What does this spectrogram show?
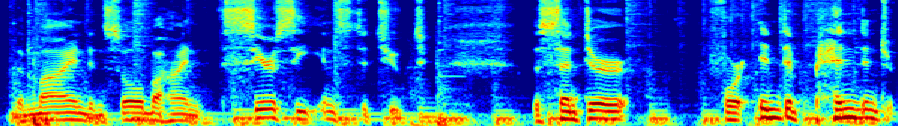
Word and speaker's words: CiRCE: I say it right depends what what region you're from if you're Greek you got to say kir k yeah you're right if you're from Wisconsin you'll probably say Cersei if you're from Kentucky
